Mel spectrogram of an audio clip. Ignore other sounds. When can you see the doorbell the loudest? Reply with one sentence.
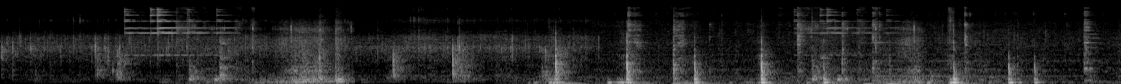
The volume of the doorbell peaks at 2 seconds.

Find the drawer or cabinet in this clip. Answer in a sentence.
You can hear the drawer or cabinet from 1.8 to 3.5 s and from 8.0 to 9.2 s.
